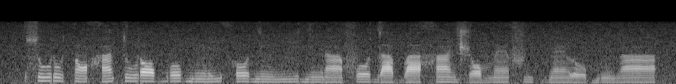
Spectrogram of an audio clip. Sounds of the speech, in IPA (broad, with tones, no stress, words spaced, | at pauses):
su˧ɾu˨tɔ̃˨hã˨˦ tu˧ɾɔ˧ bo˦bĩ˧ɾi˦ ho˧dĩ˨ mi˧dĩ˨ ɾã˨ fo˧da˨ba˨ hã˧ d͡ʒɔ˨mɛ̃˧ fi˧ ɡ͡bɛ̃˧lo˨bĩ˧dã˦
